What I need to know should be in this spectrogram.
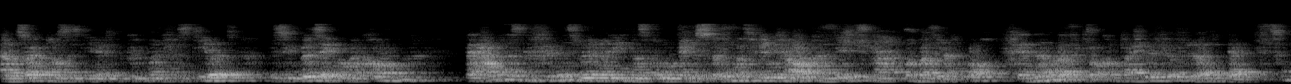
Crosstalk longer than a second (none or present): present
